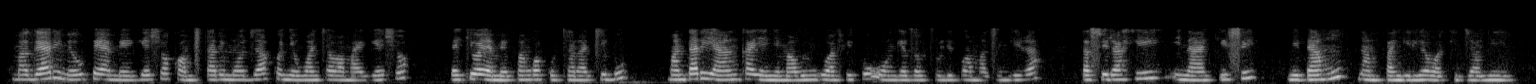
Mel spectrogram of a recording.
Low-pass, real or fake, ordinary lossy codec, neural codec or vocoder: 5.4 kHz; real; Opus, 16 kbps; none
